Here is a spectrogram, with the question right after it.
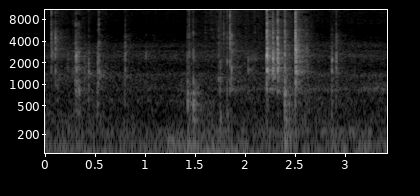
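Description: A palm-sized, solid purple-and-white marbled bar of soap is held in the hand and shaved with a thin metal blade. Bright, short scraping and carving strokes cross its surface in an irregular series of crisp ticks, ending in a louder burst of quick scrapes.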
